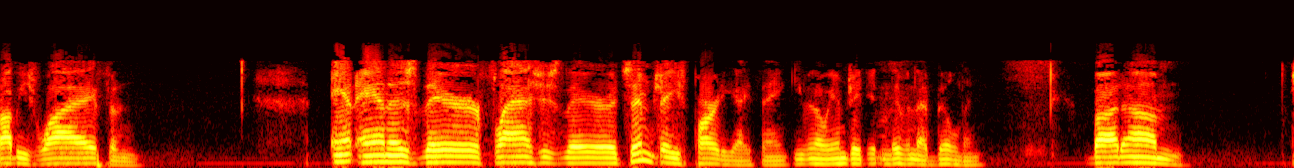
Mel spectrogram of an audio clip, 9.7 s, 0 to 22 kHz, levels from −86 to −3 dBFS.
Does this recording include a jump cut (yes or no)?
no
